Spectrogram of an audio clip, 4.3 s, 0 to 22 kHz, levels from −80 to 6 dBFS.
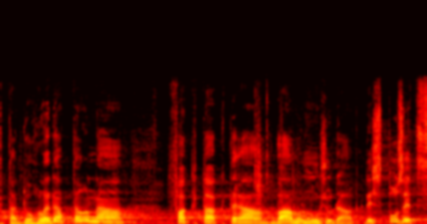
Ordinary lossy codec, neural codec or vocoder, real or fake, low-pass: AAC, 96 kbps; none; real; 14.4 kHz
